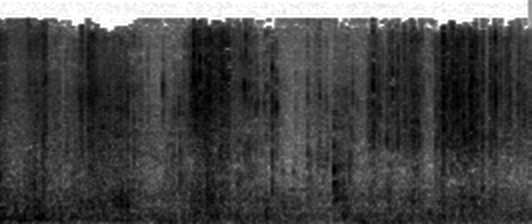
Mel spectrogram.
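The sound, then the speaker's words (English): Packaging crinkles and rustles as a package is unwrapped, in irregular bursts of crisp crackling that run for several seconds without any talking. “Okay, now it's in a box that I threw a bag.”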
